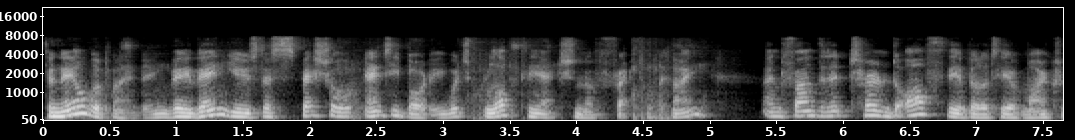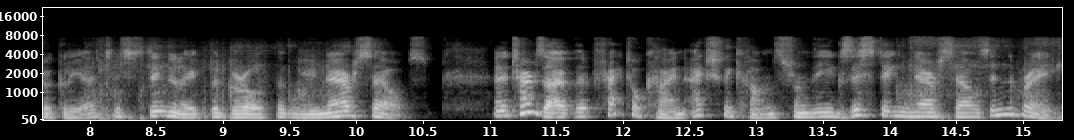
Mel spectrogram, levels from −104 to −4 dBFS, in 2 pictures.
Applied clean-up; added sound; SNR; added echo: neural mask model DeepFilterNet 3.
